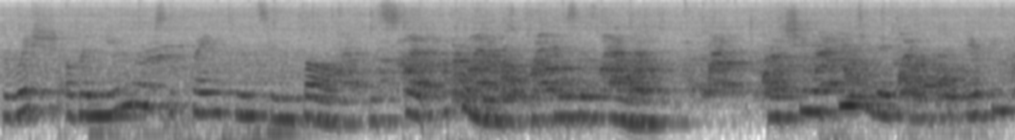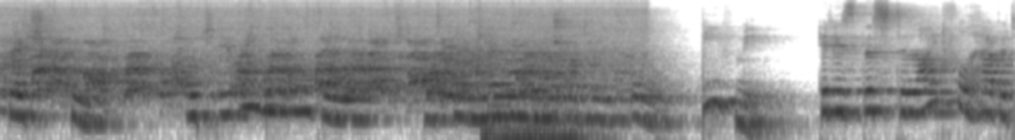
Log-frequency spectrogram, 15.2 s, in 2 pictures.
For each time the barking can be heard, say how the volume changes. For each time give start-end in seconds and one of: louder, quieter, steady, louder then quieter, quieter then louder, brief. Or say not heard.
2.4-12.3 steady.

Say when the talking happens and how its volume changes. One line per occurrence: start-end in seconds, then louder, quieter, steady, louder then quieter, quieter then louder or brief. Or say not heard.
0.0-15.1 steady.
